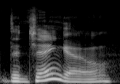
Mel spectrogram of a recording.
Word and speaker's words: Django: Well, the Django in the house. The D is silent, bro.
